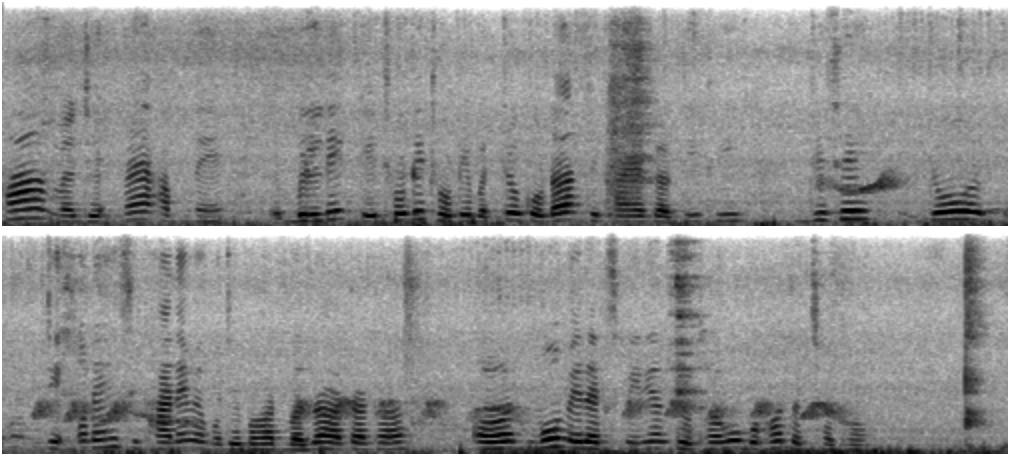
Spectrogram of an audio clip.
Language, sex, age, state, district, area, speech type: Urdu, female, 18-30, Delhi, Central Delhi, urban, spontaneous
